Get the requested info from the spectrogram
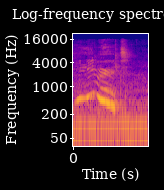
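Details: Three-month-old Thai traditional Siamese kitten Babs, born 26 October 2015, answers her owner's voice with one clear meow that rises, then slides down in pitch, followed by a short soft hiss.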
